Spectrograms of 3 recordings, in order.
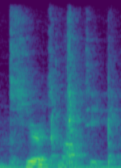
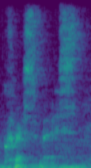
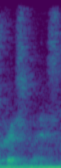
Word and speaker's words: Kiritimati: it looks like I sort of called it kiritimati right because I saw this care of my dad was like no it's actually pronounced Christmas and so it's here as well I'll show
